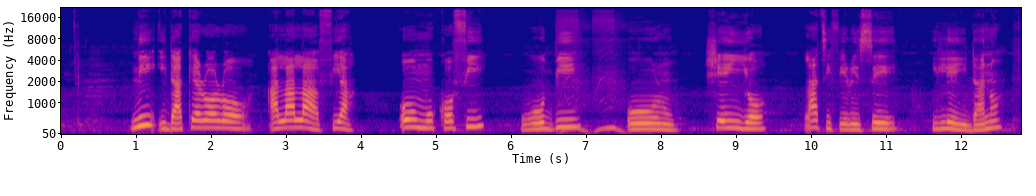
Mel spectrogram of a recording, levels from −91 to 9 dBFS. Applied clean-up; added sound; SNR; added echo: none; none; none; none.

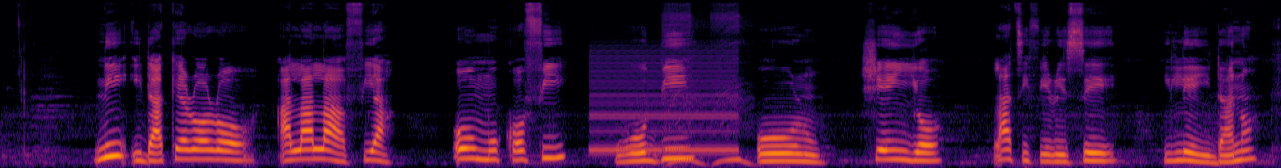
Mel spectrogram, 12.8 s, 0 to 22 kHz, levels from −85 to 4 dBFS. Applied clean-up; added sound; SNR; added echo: none; Telephone; 12 dB; none.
